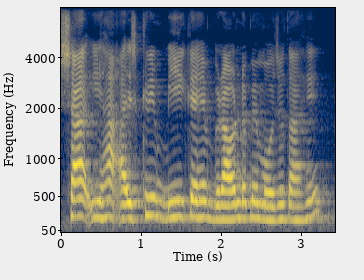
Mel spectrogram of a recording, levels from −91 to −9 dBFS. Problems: none marked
